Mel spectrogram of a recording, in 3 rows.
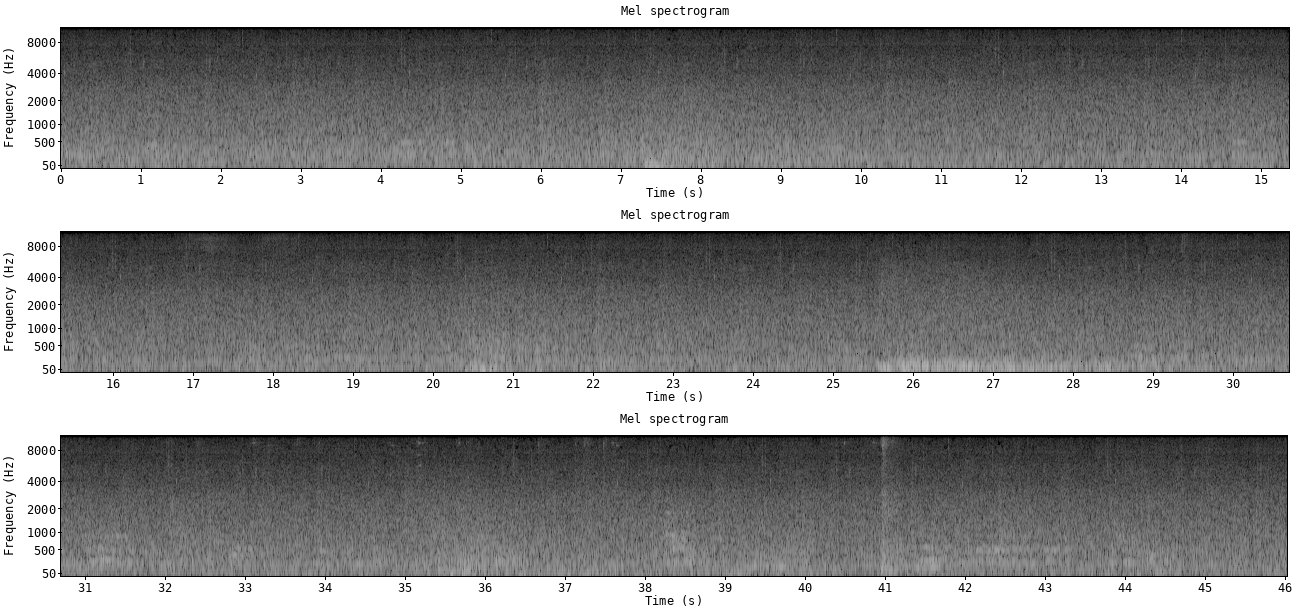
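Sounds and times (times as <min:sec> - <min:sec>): steady rain falling: 0:00.0 - 0:46.0
low rumble: 0:25.5 - 0:29.7.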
